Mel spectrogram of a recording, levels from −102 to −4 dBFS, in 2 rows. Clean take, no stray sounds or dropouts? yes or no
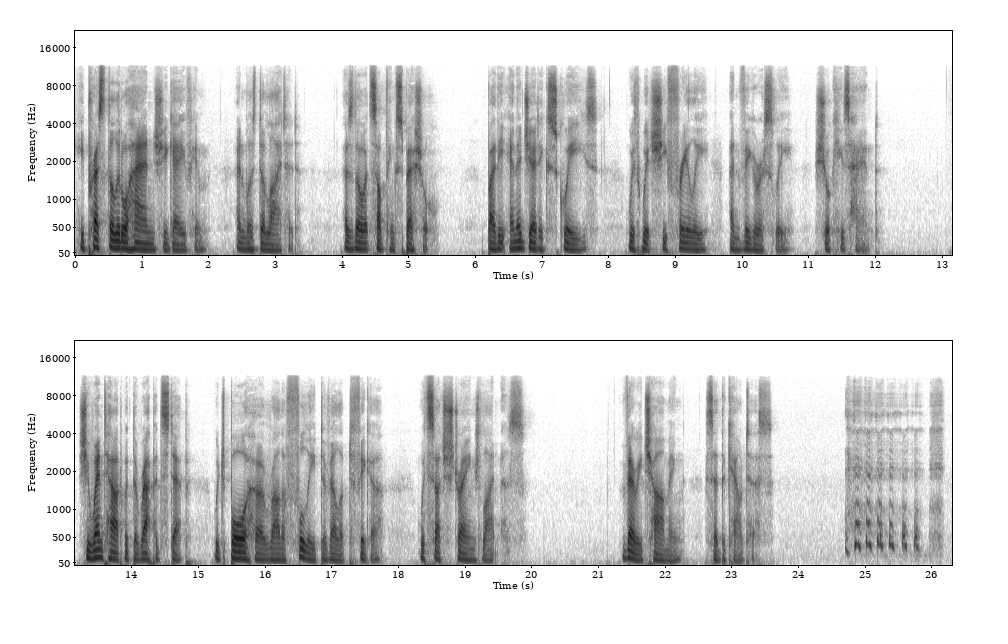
no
